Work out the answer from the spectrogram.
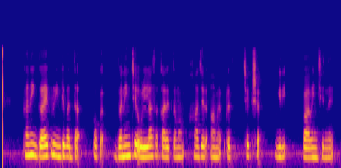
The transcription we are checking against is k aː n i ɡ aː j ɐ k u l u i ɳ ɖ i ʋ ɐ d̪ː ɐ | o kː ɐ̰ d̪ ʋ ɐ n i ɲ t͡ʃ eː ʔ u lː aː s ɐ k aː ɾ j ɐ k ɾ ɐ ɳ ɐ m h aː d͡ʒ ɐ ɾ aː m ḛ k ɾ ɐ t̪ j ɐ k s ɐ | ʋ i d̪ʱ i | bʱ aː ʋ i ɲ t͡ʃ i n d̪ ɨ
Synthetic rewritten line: k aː n i ɡ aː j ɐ k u ɽ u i ɳ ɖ i ʋ ɐ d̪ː ɐ | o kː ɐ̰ d̪ ʋ ɐ n i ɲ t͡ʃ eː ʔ u lː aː s ɐ k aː ɾ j ɐ k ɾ ɐ m ɐ m h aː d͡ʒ ɐ ɾ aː m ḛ p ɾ ɐ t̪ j ɐ k ʂ ɐ | ʋ i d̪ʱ i | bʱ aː ʋ i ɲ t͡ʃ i n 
